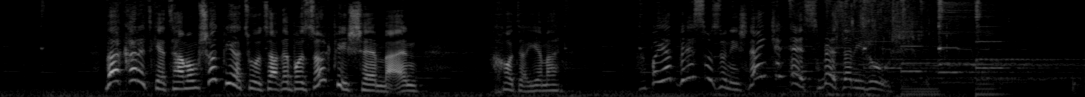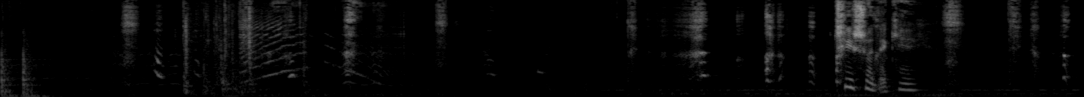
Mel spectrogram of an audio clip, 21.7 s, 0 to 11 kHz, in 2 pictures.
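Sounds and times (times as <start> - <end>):
speech: 1.3 - 4.4, 5.0 - 5.8, 6.4 - 9.5, 19.3 - 20.2
child crying and sobbing: 17.8 - 19.2.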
